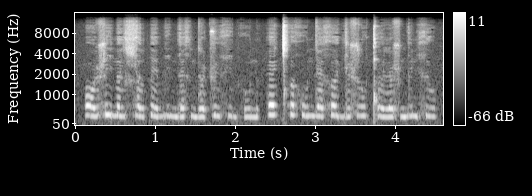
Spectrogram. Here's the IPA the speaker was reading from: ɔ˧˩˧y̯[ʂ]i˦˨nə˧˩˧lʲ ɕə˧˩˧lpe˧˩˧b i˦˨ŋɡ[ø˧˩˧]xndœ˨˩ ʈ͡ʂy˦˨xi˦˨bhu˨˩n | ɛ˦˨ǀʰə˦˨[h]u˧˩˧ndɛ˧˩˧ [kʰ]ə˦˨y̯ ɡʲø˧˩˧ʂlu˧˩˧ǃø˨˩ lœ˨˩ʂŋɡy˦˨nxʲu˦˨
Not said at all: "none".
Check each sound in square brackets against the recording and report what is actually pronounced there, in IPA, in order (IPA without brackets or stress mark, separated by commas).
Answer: ʂ, ɛ˧˩˧, x, x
